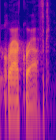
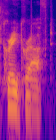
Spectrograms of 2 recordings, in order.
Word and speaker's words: Craycraft: I mean, River Crackraft. Who knew? I didn't. I looked. It could be pronounced like Craft. It is Craycraft.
